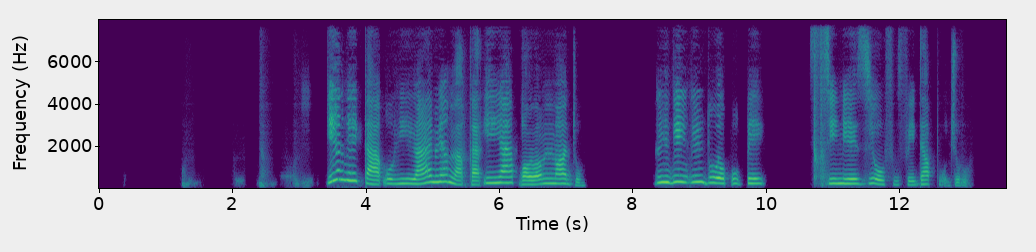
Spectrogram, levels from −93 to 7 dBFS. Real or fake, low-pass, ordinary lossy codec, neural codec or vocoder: fake; none; none; codec, 16 kHz, 0.5 kbps, FreqCodec, larger model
